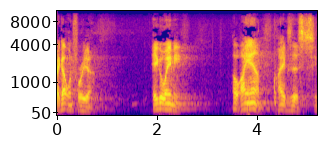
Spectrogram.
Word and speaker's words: ego eimi: Oh, it's ego eimi.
